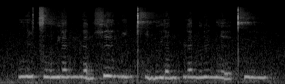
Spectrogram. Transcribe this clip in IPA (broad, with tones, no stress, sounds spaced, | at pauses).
l i˨˦ t͡s ɹ̩˨˦ l j ɛ˨˦ n n̪ ɥ ɛ̰˨˩ n x e˦ ɪ̯ m i˨˦ n t̪ʰ ḭ˨˩ n l j ɛ˨˦ n p ɥ ɛ˥˨ n l y˥˨ n l ḛ˨˩ ɪ̯ t̪ʰ y˥˨ n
